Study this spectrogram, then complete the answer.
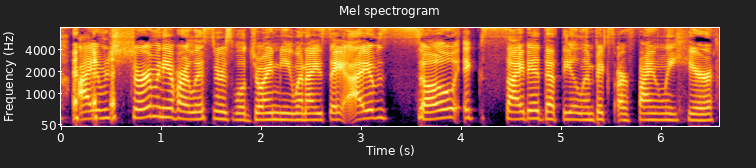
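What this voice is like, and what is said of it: Usual voice. Nothing is said of it.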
